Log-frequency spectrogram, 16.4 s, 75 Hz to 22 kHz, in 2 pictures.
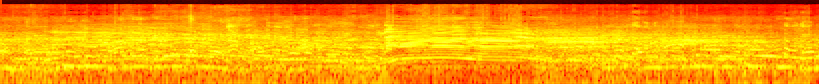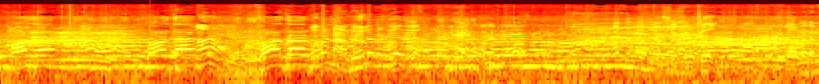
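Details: Many cattle at a Comilla livestock market in Bangladesh, 5 September 2024, where bulls are bought for farming; repeated drawn-out moos rise and fall, overlapping one another amid constant human voices and background market noise.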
